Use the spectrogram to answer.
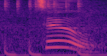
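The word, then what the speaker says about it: two: Inggrisnya dua itu kan ada huruf w di tengah-tengah nah ini huruf w nya nggak usah dibaca jadi langsung aja to Oke jadi itu semua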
